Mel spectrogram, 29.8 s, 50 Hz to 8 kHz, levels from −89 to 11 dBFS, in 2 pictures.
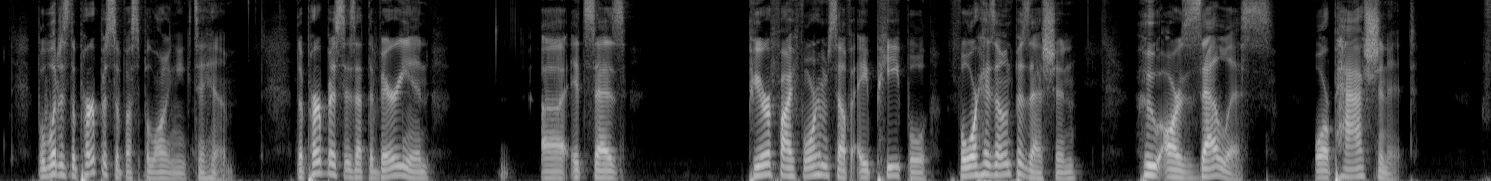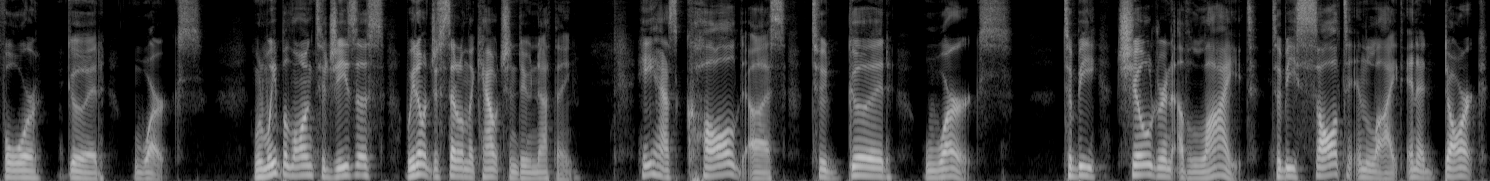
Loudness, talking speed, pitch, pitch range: -21 LUFS, 145 wpm, 120 Hz, 105-145 Hz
